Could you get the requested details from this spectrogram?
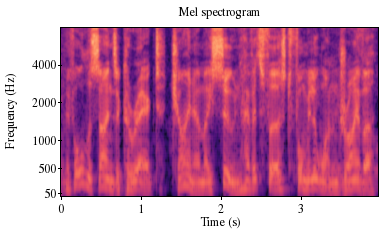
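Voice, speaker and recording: A man reading scripted motorsport news narration in a measured, even delivery. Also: mid-range voice, soft background music. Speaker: news presenter.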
